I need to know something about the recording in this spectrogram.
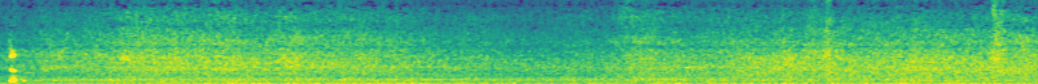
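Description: Strong sea wind blowing across a phone's microphone, a steady low rumble, with ocean surf beneath it.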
